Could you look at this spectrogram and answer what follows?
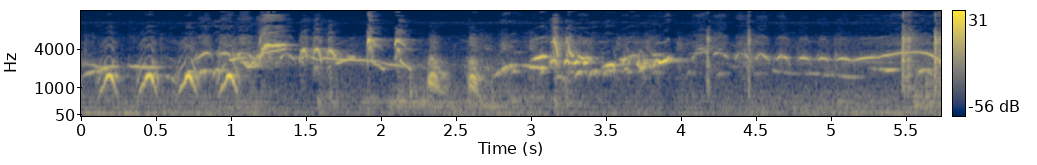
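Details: White-rumped shama trained for song battles, delivering its competitive fighting song: opens with four quick repeated chip notes, then flows into long varied whistled phrases and warbles with a few clicks.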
